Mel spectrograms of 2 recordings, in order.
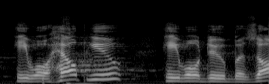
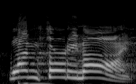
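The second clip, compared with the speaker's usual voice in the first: calling out; 9 semitones higher, 3 dB louder than usual. Retold or imitated. Congregant calls out psalm.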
